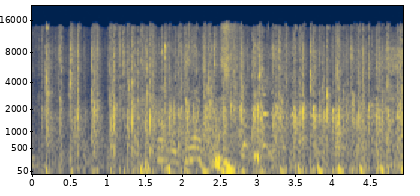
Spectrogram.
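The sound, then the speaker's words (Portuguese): Audience applause for the film Il Postino at a film club session: a steady, dense patter of many hands clapping for several seconds, loud, with some voices murmuring underneath. “O filme é ali, numa é sala de palmas para o Postino.”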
